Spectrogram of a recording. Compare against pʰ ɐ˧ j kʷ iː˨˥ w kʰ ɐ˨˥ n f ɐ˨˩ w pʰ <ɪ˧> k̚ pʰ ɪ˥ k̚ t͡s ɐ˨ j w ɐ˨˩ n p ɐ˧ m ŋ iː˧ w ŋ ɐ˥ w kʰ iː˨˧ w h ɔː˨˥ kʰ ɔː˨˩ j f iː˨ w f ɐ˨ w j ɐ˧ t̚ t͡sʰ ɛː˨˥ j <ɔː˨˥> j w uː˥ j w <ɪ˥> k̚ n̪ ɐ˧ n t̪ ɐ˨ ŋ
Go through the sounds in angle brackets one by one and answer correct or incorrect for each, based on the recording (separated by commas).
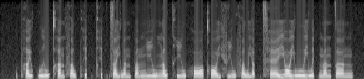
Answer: incorrect, incorrect, incorrect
